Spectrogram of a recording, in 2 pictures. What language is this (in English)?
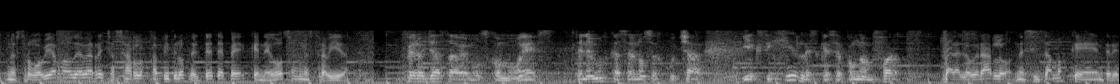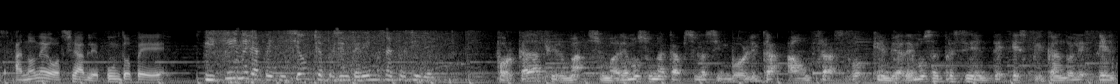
Spanish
